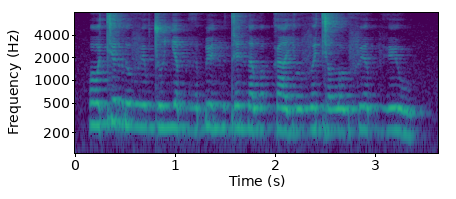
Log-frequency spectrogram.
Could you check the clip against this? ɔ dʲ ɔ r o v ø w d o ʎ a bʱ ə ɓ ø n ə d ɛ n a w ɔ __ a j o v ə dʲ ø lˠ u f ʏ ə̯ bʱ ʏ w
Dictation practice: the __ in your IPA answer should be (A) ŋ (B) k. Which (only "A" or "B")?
B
